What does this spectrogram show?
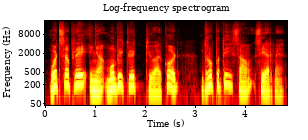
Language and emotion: Santali, neutral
